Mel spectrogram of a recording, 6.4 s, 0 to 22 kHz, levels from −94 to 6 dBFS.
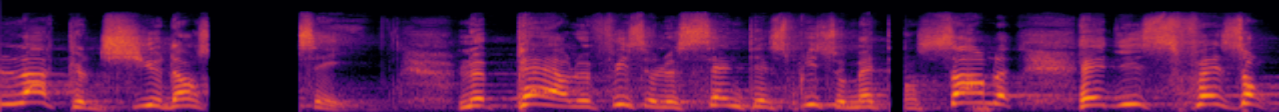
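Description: At 1.03 s the audio drops out abruptly for about 0.46 s, returning at 1.50 s. A second, shorter hole follows at 4.44 s, lasting 72 ms. Both are digital broadcast dropouts: the receiver lost valid frames and muted until good ones arrived, so that stretch of programme is gone. Each gap is a near-instant 3 ms fade to silence. The waveform shows flat silent gaps, and the spectrogram shows clean vertical blank bands.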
